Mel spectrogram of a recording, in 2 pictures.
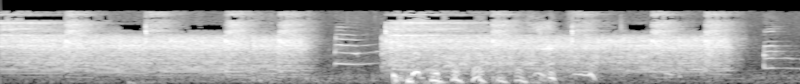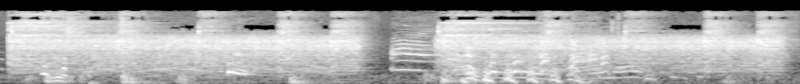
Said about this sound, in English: There was a video on YouTube recently of a cat singing along to one of your songs.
